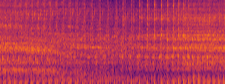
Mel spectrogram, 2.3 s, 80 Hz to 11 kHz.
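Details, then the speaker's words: Rebuilt Honda GV150 mower engine (transmission still disassembled) thumps along with a beat swelling and sagging unevenly as the carburetor runs out of fuel, fuel starvation; owner expects it to stall soon. "l'appareil règle car à ce niveau là niveau de la poignée la zone de carburateur s'est vite de son essence"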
